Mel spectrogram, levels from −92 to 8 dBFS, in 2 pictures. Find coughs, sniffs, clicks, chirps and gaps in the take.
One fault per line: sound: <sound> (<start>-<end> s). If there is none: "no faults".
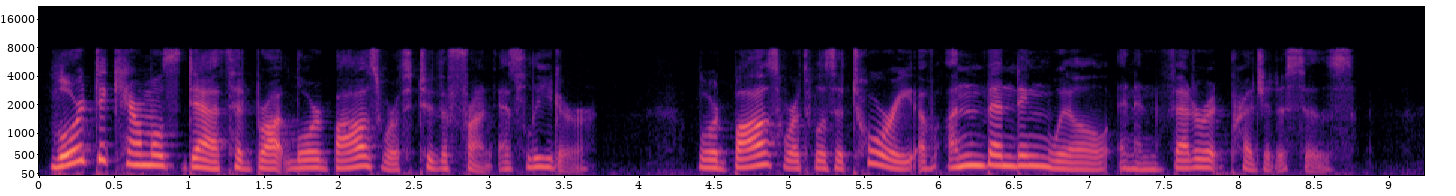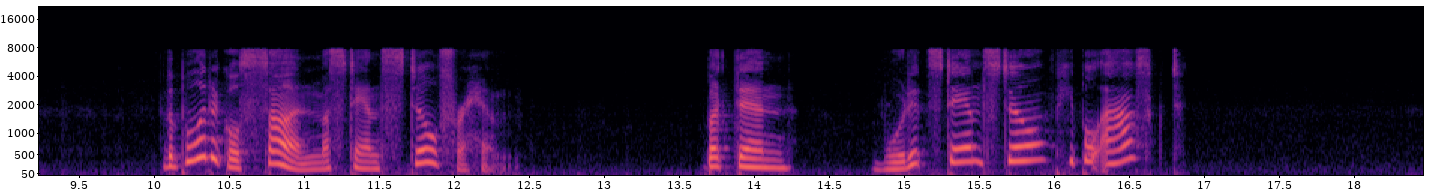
no faults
